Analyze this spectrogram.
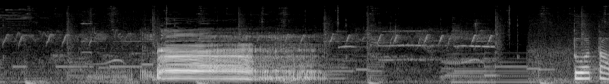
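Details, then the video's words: A cow, introduced in a children's lesson on farm animals as a grass-eater, gives one loud, rich moo lasting over a second that sags lower at the end, over light music and a woman's voice. "เราไปฟังเสียงวัวกันเลยนะคะเด็กๆ"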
